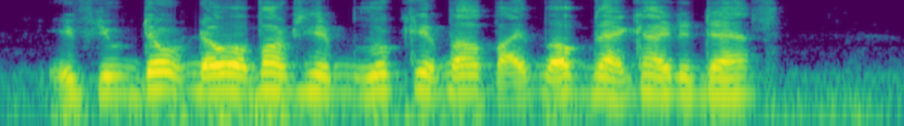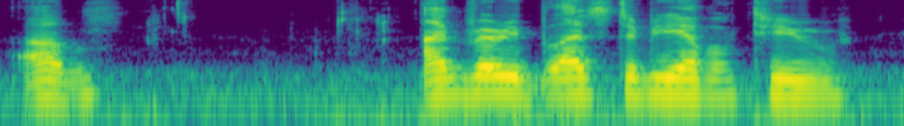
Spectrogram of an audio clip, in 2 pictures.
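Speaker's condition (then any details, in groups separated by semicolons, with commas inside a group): Cerebral palsy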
